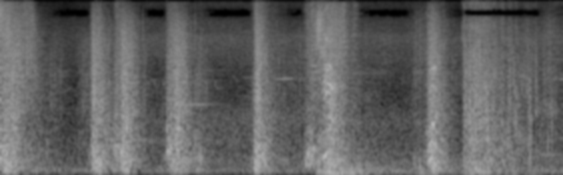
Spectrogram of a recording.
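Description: A spear swishes and strikes in quick bursts.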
